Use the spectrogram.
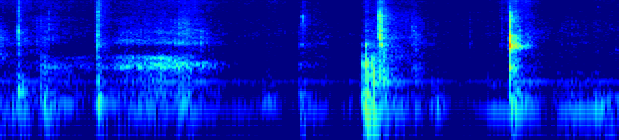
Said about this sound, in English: I just heard you gulp. That's because nobody's saying anything. And I can't be a ventriloquist and drink and talk at the same time. That whiskey is disgusting.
